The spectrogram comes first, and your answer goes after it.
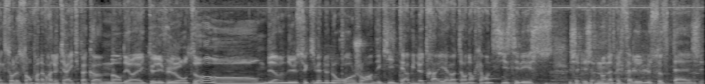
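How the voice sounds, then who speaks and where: Music plays behind a man speaking at a moderate pace in a fairly high pitch, with ordinary pitch variation and very even loudness. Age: 20s. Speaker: radio host. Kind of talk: live radio show patter, banter with co-hosts. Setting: live studio at a festival.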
